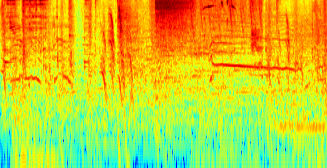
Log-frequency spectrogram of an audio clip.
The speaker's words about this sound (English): Flashes of green Vogon fire rip through the caravan. Inside, everyone dives for cover.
